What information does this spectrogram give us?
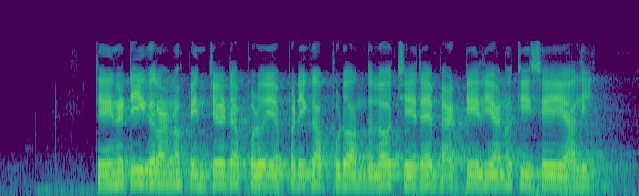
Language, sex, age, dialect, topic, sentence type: Telugu, male, 18-24, Utterandhra, agriculture, statement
